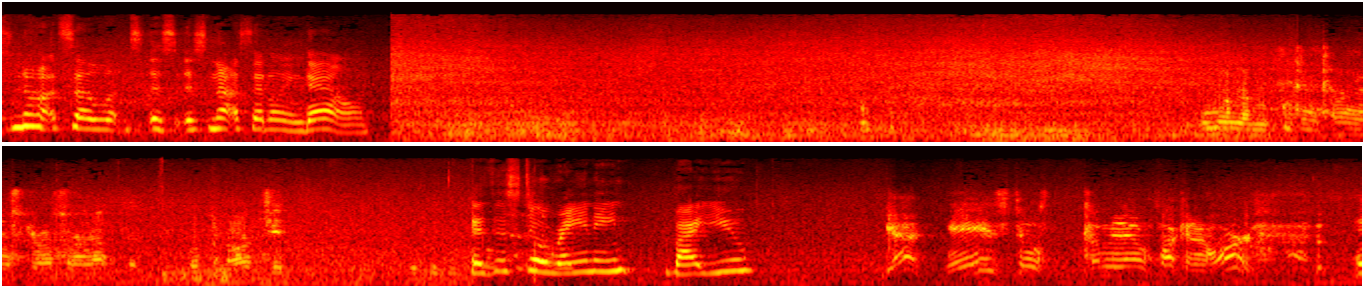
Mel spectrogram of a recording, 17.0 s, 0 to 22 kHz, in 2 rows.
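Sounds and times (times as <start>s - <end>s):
heavy rain: 0.0s - 17.0s
faint voices: 7.4s - 10.4s.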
